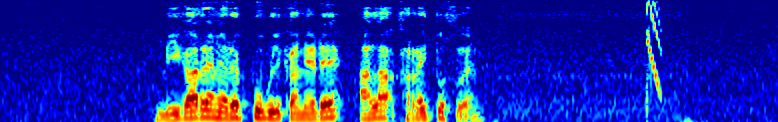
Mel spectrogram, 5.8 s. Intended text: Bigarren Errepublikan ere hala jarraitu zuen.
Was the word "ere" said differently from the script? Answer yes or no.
no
